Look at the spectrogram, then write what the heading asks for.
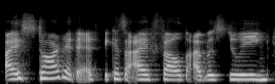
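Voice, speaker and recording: A woman's voice: a little high, fairly even intonation, a little slow. Iranian-accented woman explaining therapy. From Iran. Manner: earnest, explanatory, with frequent fillers like "kind of". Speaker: sex therapist guest. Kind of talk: conversational interview.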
